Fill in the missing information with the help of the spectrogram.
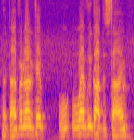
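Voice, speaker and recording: A man's voice: on the high side, fast talker, poor audio. Man musing through game commentary. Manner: musing aloud, questioning. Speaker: gaming streamer. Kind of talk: casual playthrough reaction commentary.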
